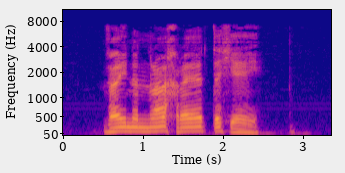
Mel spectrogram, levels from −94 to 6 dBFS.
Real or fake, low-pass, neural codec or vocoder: real; 7.2 kHz; none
